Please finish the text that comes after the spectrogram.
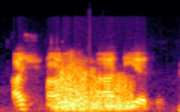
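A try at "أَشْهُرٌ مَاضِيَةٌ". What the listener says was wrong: नहीं, अशहरुन नहीं है, ये भी देखें एराब के ना गलती है, अशहुरुन, अशहुरुन, अशहुरुन, और उसके बाद क्या है? मादियतुन, अशहुरुन मादियतुन, ये होगा।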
